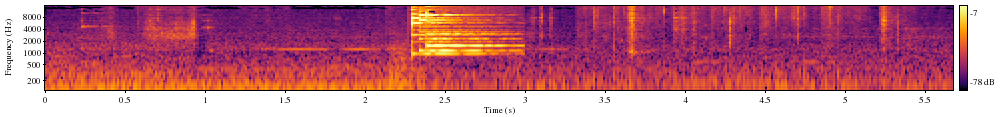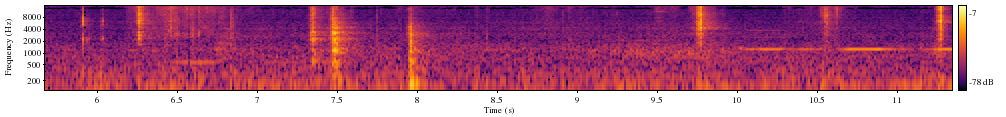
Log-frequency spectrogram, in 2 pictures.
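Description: A low steady hum cuts off about two seconds in as a single bright ding rings out and fades within a second. After it, a few faint small clicks.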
